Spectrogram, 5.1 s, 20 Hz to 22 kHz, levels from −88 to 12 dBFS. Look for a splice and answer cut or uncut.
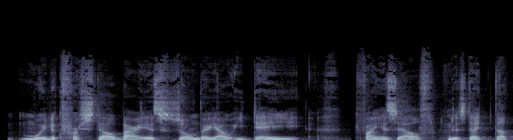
uncut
